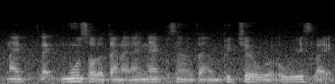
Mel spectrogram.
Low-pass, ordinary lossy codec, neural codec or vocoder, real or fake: 7.2 kHz; none; none; real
